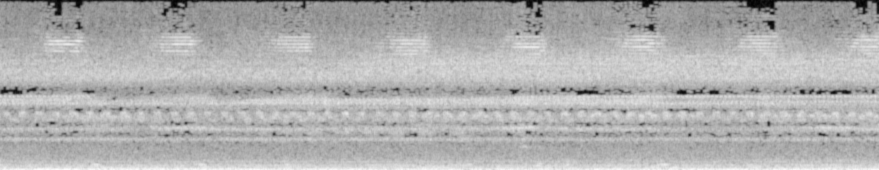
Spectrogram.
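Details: Countryside insect chorus on a summer night, crickets among them: layered high-pitched trills hold steady throughout, while faint pulsed chirps return roughly every second above a constant low rumble.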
